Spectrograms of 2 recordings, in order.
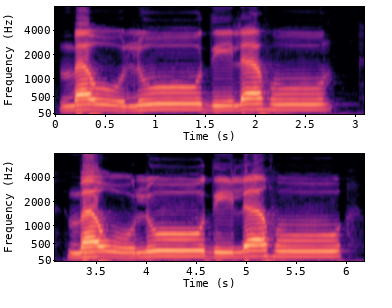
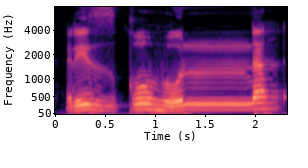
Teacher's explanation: उल्टा पेश है, लहू को लंबा कीजिएगा। रिज़्क़ुहुन्ना, रिज़्क़ु काफ पेश को मोटा पड़िएगा।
